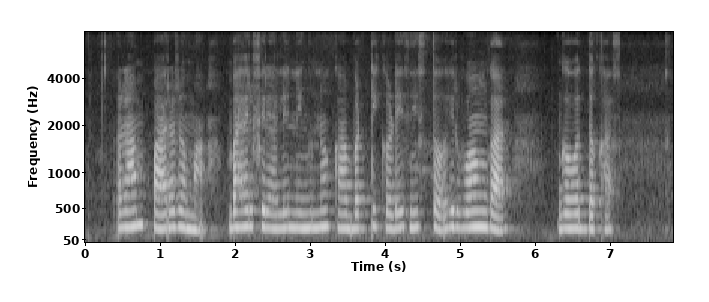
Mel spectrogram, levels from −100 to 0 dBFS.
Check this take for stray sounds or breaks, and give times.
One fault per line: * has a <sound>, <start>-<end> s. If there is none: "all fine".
all fine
